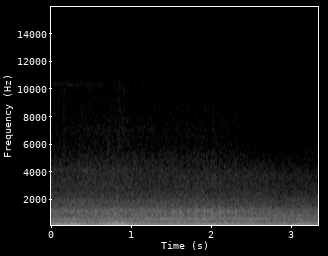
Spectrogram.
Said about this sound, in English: Well, here goes a truck, hold on.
